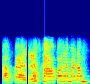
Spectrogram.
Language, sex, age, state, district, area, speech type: Hindi, female, 45-60, Rajasthan, Jodhpur, urban, conversation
